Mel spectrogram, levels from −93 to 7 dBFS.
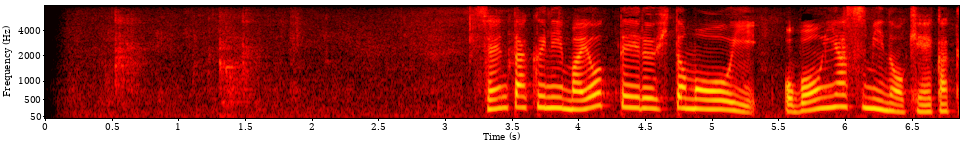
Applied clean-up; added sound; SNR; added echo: none; none; none; none.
